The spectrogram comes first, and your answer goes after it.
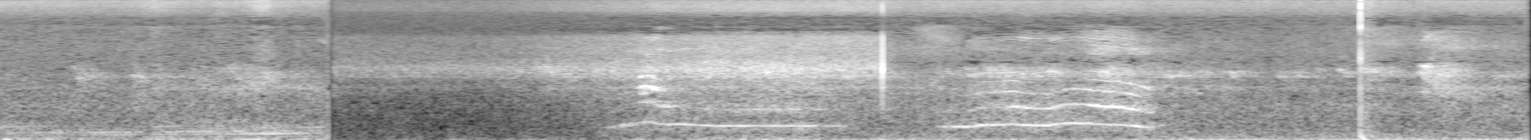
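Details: Male Ragdoll cat protesting loudly with two drawn-out, harmonic meows, the first level and steady, the second rising then falling slightly, in a small indoor room with background hum and a brief babble early on.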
